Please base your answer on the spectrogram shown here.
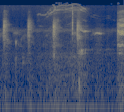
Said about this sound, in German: Da sitze ich übrigens gerade davor, hier in der Pfalz, so an der Grenze von der Pfalz zum Saarland. Deswegen piepen hier auch ziemlich viele Vögel.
